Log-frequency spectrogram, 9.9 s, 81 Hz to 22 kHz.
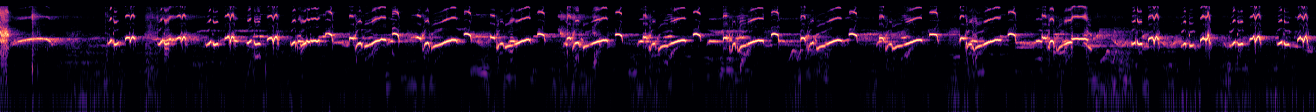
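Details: Female Oriental magpie-robin calling the male to make him sing: a dense, rapid run of sharp, upslurred chirps and buzzy notes, roughly 100 per minute and somewhat irregular, with no pauses throughout.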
